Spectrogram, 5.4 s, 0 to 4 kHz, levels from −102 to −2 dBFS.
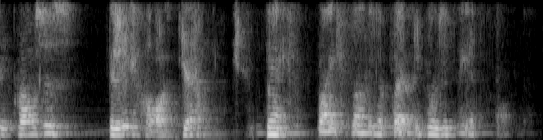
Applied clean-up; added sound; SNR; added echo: neural mask model DeepFilterNet 3.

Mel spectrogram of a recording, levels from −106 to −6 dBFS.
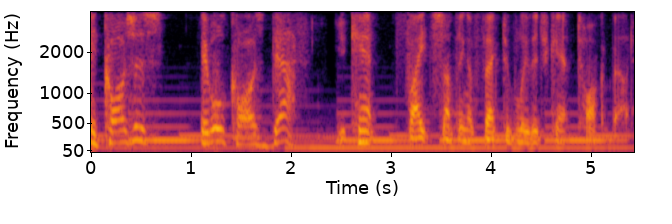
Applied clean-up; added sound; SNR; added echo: none; none; none; none.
